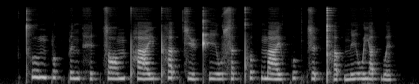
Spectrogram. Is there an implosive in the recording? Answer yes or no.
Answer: no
